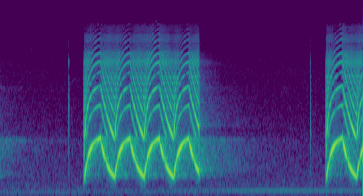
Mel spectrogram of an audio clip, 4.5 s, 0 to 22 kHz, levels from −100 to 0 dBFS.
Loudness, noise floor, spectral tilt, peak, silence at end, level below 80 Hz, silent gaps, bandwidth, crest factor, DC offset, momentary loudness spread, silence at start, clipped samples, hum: -21 LUFS; -69 dBFS; 0.5 dB/octave; -10 dBFS; 0 s; -80 dBFS; none; 11.5 kHz; 14 dB; under 0.1%; 6 LU; 1.05 s; under 0.1%; none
